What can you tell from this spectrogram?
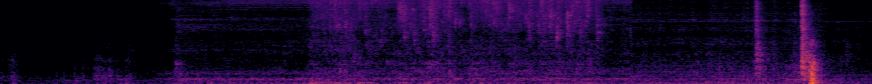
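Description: Water running from a kitchen tap into the sink, starting about two seconds in and loudest through the middle. Near the end, two sharp clacks, the second one the loudest sound.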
